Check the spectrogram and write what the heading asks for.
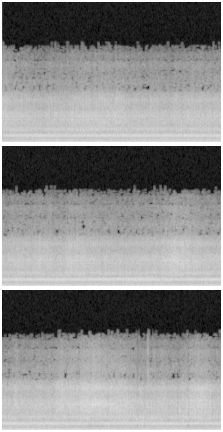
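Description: Steady, loud rush of Bridal Veil Falls at close range, with its spray and wind buffeting the microphone.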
